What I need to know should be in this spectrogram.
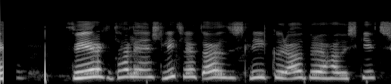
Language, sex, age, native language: Icelandic, female, 18-19, Icelandic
